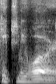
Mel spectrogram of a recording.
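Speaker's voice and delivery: put-on death voice, Spanish accent. Voice actor trying out a death voice for a director, death voice in spanish accent. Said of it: "you don't need to change it to a Spanish accent".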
